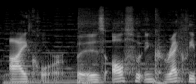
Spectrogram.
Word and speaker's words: Ichor: Iker is pronounced Icor, but it is also incorrectly pronounced Iker by many, including me when I first played the game.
